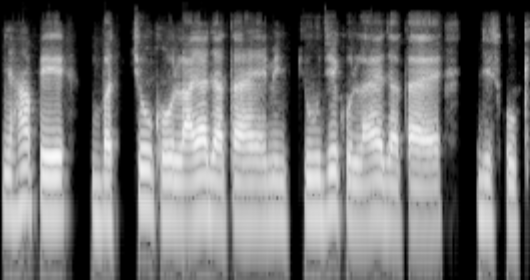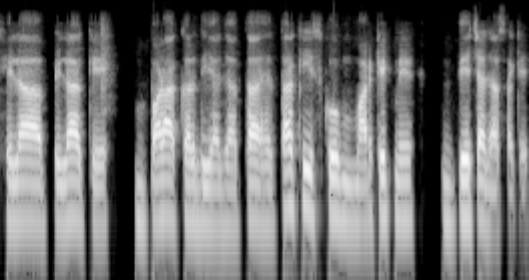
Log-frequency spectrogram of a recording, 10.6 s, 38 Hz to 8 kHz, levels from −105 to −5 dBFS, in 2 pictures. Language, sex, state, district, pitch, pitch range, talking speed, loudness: Hindi, male, Bihar, Gopalganj, 125 Hz, 120-130 Hz, 180 wpm, -17 LUFS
